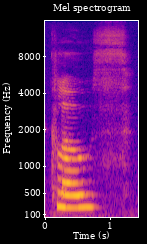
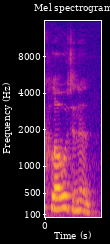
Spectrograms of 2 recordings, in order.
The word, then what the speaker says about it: close: 뒤에 있는 제가 그것을 닫을게요 라는 I will close it 할 때는 이 close는 z 발음을 해서 동사로 쓰이고 있습니다.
